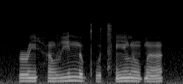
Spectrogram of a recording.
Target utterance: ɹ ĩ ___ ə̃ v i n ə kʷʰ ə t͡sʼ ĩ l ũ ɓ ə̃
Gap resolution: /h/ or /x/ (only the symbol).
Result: h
